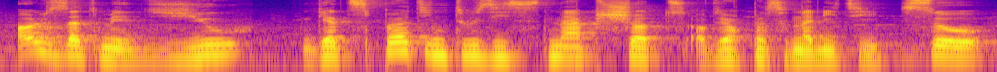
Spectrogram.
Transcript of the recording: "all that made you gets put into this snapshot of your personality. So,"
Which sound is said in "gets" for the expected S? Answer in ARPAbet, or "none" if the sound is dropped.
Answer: S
